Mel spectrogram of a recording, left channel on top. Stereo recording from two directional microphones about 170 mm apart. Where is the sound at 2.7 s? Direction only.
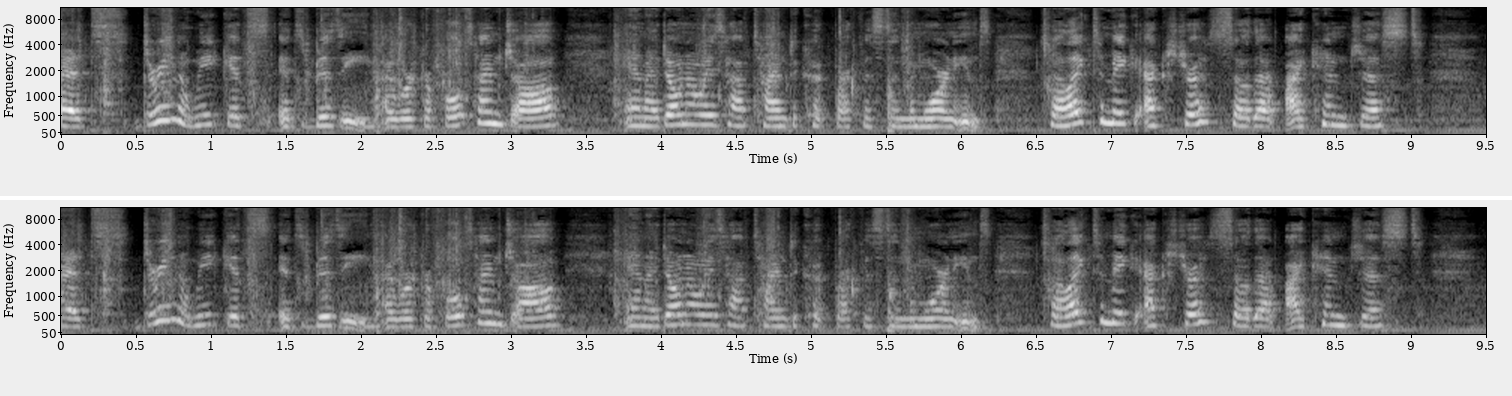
45° left (ahead or behind).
